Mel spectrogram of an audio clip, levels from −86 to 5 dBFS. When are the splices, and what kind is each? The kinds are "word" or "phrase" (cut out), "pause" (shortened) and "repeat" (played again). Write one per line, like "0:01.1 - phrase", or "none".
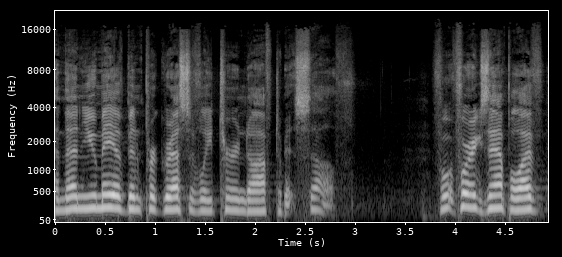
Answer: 0:02.3 - word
